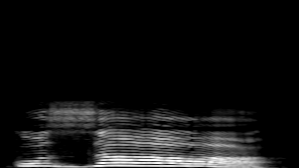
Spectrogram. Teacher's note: на склад за голосний а наголошений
